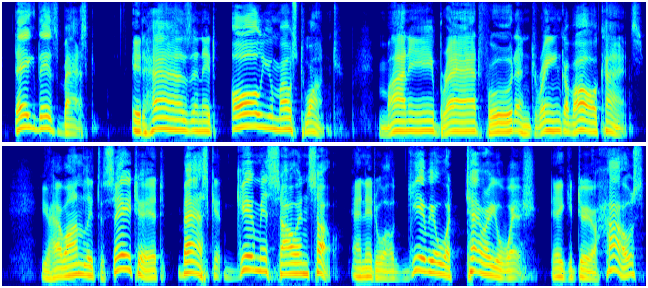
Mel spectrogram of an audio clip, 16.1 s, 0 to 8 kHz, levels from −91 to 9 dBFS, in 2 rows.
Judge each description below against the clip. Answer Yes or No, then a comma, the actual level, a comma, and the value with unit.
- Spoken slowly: No, average, 165 wpm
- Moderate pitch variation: No, wide, 6.1 semitones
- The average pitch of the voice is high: No, medium, 160 Hz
